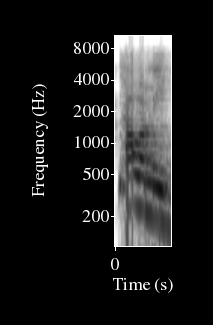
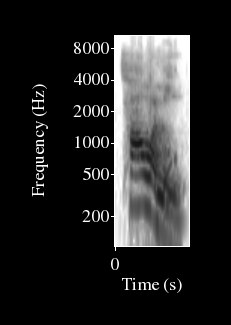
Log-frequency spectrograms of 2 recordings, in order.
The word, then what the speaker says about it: Ptolemy: Ptolemy Gray. Ptolemy. It's spelled with a P, but it's Ptolemy Gray.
